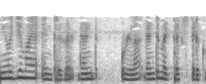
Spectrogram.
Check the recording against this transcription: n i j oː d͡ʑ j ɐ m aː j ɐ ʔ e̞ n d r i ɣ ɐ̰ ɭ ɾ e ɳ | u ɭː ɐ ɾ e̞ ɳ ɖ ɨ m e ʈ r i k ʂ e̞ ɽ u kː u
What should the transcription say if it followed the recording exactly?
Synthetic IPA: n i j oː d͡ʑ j ɐ m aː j ɐ ʔ e̞ n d r i ɣ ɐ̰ ɭ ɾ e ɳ | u ɭː ɐ ɾ e̞ ɳ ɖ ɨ m e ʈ r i k s e̞ ɽ u kː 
